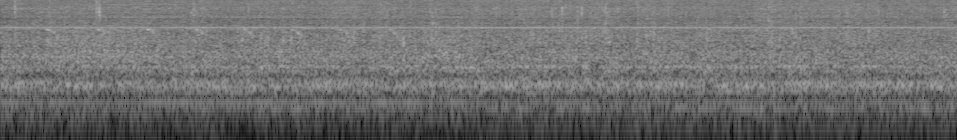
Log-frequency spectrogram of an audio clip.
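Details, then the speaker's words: Pool pump after opening winterized skimmer lines, valve cracked open gradually: steady pump whir with a rushing, hissy gargle as air comes through the skimmer line; pump ingesting air but regaining prime and clearing. "definitely hearing and feeling a lot of air coming through this and you see what's happening it's turning up in there because more air than it wants but it's clearing"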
